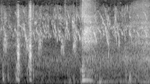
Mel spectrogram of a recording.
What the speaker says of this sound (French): Après, vous avez le petit canard coureur indien.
